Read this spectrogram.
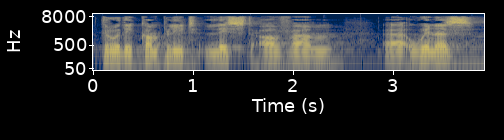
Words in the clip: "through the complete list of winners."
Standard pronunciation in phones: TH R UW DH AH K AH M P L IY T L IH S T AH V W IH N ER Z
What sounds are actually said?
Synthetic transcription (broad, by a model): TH R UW DH AH K AH M P L IY T L IH S T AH V W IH N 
